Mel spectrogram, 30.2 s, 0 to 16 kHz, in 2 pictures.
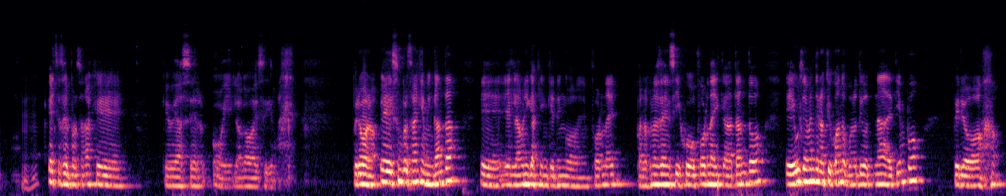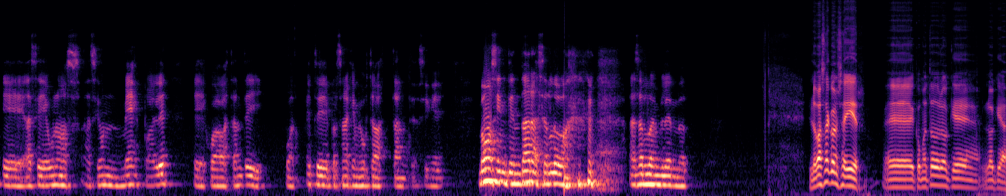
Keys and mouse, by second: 6.5-10.3 middle drag.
